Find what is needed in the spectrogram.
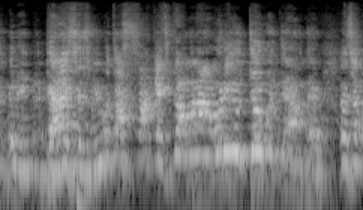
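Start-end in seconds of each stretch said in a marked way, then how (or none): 1.0-3.2 high, incredulous mock outburst; exasperated demand. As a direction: demand to know what's going on. Startled man confronts him mid-scene.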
